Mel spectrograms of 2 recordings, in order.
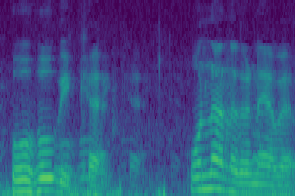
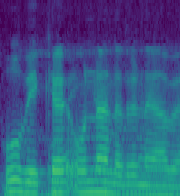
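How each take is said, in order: First: The first word is said with an h sound. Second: The first word is said without an h sound. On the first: The speaker calls it right. "ਹਾਹਾ sound ਕਰਨਾ ਆਪਾਂ, ਉਹ ਵੇਖਿਆ ਐਂ ਬੋਲਣਾ" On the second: The speaker calls it wrong. "ਉਹ ਨਹੀਂ ਕਹਿਣਾ"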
